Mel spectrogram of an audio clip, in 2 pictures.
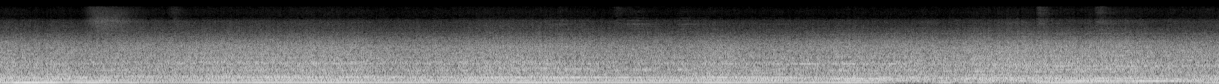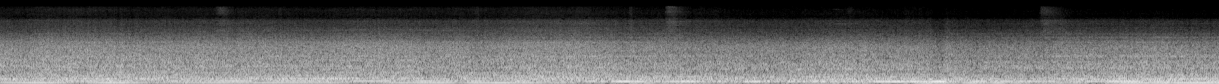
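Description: MTA VakTrak vacuum train running through a subway station, its machinery giving a loud, steady drone over a low hum. The low hum shifts in pitch about nine seconds in.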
